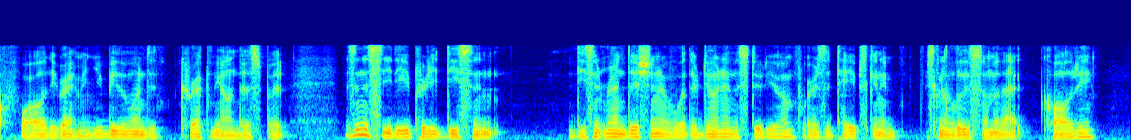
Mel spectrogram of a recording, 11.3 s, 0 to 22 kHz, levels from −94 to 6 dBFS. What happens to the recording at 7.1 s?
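At 7.1 s the speech carries aliasing, present across the whole clip. Content above 6 kHz was not filtered out before the rate reduction, consistent with a 12 kHz target, so it folds back below 6 kHz roughly 20 dB under the signal, making sibilants gritty and metallic.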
